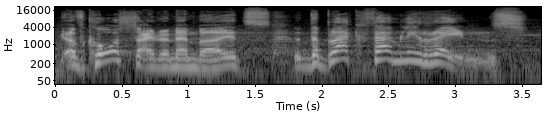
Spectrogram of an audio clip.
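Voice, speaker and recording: A high-pitched, theatrical headmaster, leaping up and down in tone. He is pompous and blustering, hemming his way through a fantasy game scene. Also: big pitch swings, a little slow, creaky, a bit bright, faint music behind, heavily acted. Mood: blustering, commanding. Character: pompous, blustering, evasive male school headmaster. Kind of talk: video game character acting.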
